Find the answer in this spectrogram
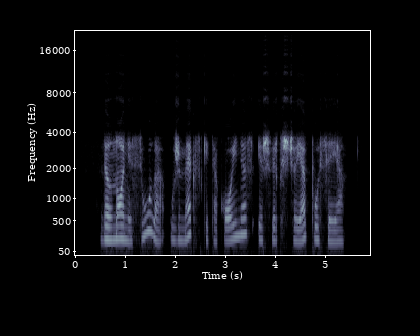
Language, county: Lithuanian, Vilnius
